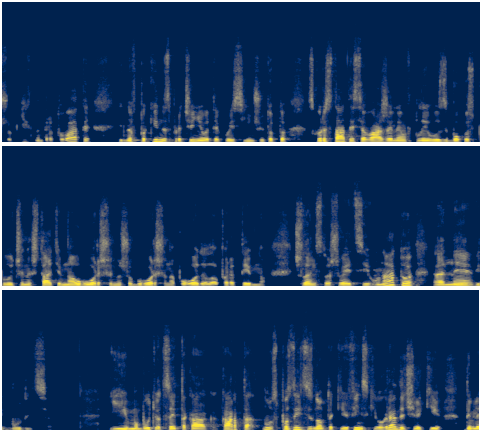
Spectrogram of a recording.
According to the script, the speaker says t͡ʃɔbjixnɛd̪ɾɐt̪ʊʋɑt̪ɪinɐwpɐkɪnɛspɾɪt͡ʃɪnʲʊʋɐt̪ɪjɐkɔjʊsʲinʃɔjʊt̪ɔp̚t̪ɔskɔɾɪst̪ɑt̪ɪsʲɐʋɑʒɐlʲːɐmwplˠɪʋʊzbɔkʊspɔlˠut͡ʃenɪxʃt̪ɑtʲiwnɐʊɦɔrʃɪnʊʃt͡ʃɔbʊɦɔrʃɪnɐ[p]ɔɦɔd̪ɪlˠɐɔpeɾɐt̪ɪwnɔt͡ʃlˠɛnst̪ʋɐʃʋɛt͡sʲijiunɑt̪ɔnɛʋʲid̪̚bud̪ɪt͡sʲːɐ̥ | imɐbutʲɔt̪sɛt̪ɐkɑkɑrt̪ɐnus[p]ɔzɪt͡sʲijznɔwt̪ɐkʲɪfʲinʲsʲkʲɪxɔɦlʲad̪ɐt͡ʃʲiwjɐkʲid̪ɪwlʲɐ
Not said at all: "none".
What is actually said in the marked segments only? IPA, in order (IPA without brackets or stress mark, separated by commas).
p, p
